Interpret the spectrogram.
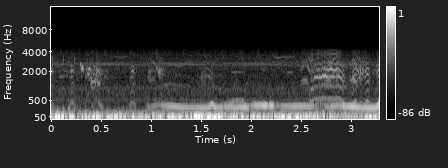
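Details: Greater prairie chickens on a lek at Bluestem Prairie near Glyndon, northwestern Minnesota, 5:30 AM, 9 May 2023, give low, hollow, moaning hoots overlapping in a steady chorus, with higher cackles and whoops above and a rumble of wind beneath.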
